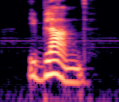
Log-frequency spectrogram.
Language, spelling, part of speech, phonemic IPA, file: Swedish, ibland, adverb / preposition, /ɪˈblanː(d)/, Sv-ibland.ogg
- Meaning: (adverb) sometimes (on certain occasions, but not always); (preposition) amongst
